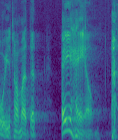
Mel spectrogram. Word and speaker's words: AHAM: inviting me to be here on behalf of AHAM. We have some other folks here who are graduates of some of AHAM's programs. And AHAM, as I shared this morning, it's spelled, of course, A-H-A-M, and it's pronounced AHAM, not like they say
